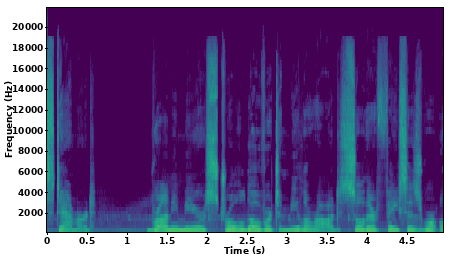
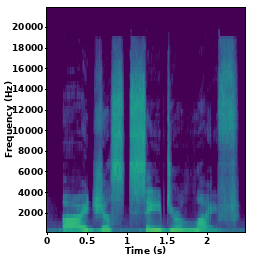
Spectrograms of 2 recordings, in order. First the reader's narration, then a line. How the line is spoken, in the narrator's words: he said, his voice thick with disdain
